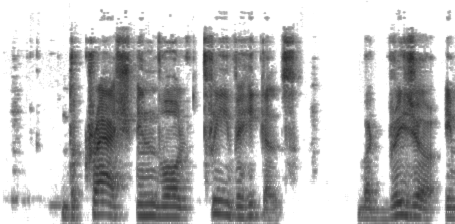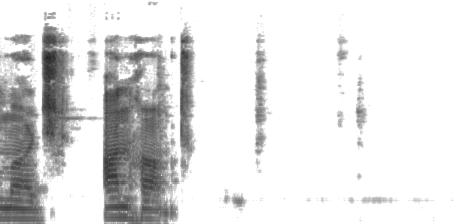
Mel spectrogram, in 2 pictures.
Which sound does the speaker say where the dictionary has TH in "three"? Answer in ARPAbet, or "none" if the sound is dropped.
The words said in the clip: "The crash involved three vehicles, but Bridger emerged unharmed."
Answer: T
